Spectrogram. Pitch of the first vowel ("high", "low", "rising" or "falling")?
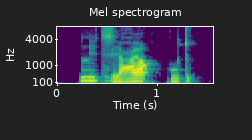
high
